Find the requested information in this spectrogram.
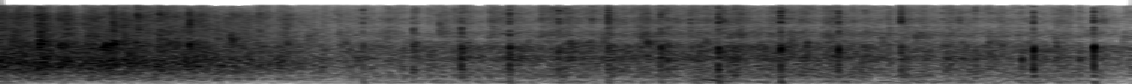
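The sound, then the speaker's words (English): Dense, steady audience applause welcoming a speaker to a talk about the film Denial and the trial it depicts. The clapping stays full and even throughout, thinning only slightly toward the end. “So you're not here to hear me speak, you're here to hear Richard speak, so please put your hands together and welcome him here.”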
